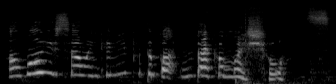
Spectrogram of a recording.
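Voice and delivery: high-pitched mock husband asking a favour; teasing impression, laugh creeping in at the end; imitated husband. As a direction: mimic a breezy request, pitched well up.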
